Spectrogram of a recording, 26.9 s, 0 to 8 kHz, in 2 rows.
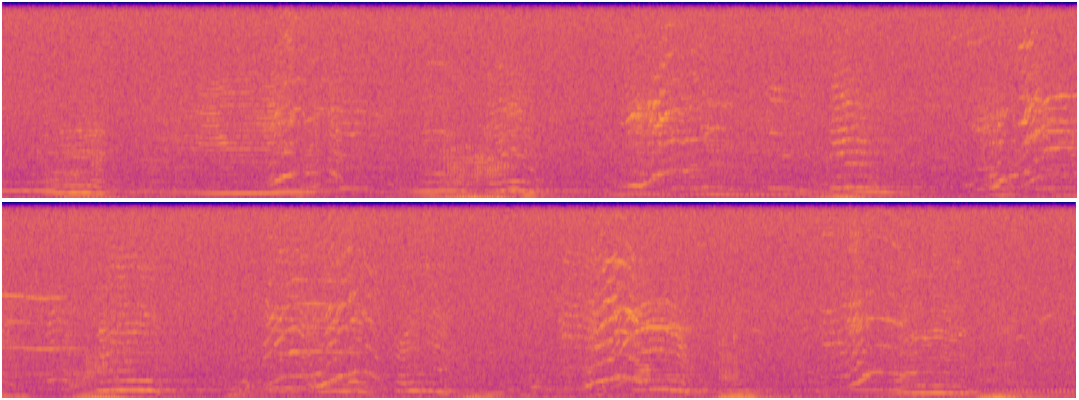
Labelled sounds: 1.0	1.2	humpback whale, 2.5 to 2.6 kHz
2.4	4.5	humpback whale, 0.80 to 4.9 kHz
5.3	6.4	humpback whale, 0.96 to 5.6 kHz
7.7	9.9	humpback whale, 0.80 to 4.5 kHz
10.3	10.8	humpback whale, 1.4 to 4.0 kHz
12.5	14.4	humpback whale, 0.80 to 4.3 kHz
14.6	15.3	humpback whale, 0.80 to 5.9 kHz
16.7	18.6	humpback whale, 0.80 to 3.9 kHz
20.4	22.0	humpback whale, 0.80 to 5.9 kHz
23.7	25.3	humpback whale, 0.80 to 4.0 kHz

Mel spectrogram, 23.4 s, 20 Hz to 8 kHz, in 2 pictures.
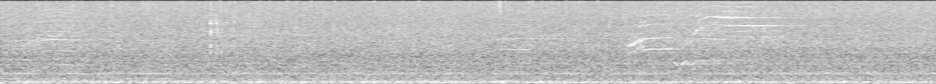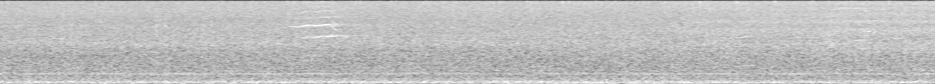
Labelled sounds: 0.4	1.0	killer whale, southern resident, 0.71 to 5.7 kHz
7.7	9.8	killer whale, southern resident, 0.75 to 7.8 kHz
15.2	16.0	killer whale, southern resident, 1.1 to 6.9 kHz

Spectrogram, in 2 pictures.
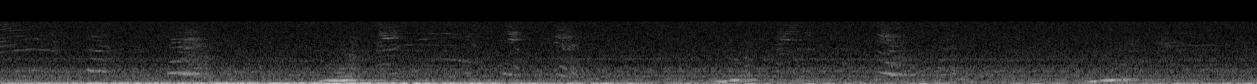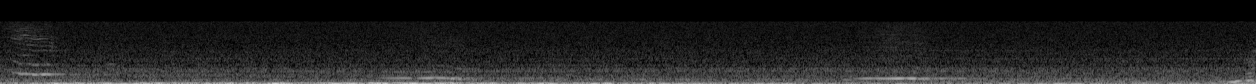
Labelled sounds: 0.1	0.5	humpback whale, 1.8 to 3.9 kHz
1.7	2.0	humpback whale, 2.0 to 3.5 kHz
3.8	4.9	humpback whale, 0.96 to 4.3 kHz
7.8	8.0	humpback whale, 3.0 to 3.2 kHz
8.8	9.0	humpback whale, 3.6 to 4.1 kHz
11.9	12.2	humpback whale, 2.3 to 2.5 kHz
12.7	13.2	humpback whale, 0.86 to 3.5 kHz

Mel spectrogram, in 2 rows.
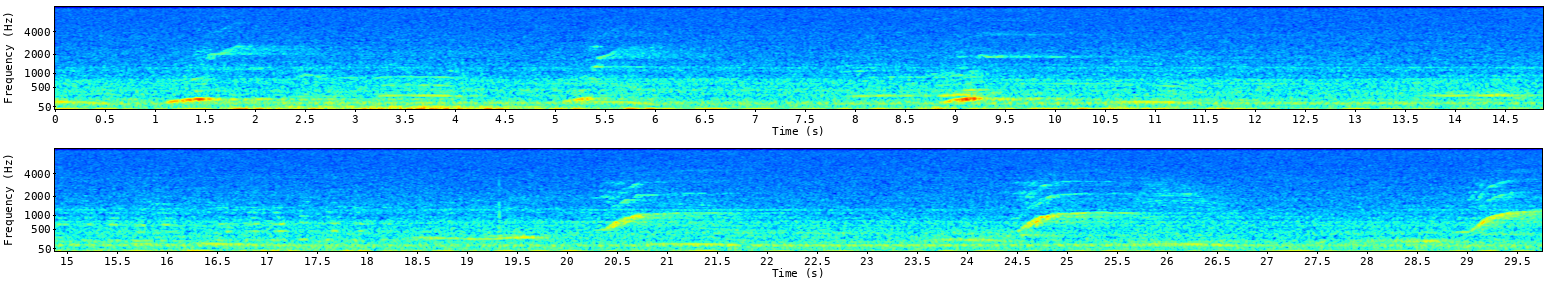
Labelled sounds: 1.5	2.7	humpback whale, 0.80 to 2.7 kHz
5.4	5.8	humpback whale, 1.7 to 2.5 kHz
9.2	9.5	humpback whale, 1.8 to 2.0 kHz
20.2	21.1	humpback whale, 0.80 to 3.2 kHz
24.6	25.7	humpback whale, 0.80 to 3.3 kHz
29.1	29.7	humpback whale, 0.80 to 3.3 kHz

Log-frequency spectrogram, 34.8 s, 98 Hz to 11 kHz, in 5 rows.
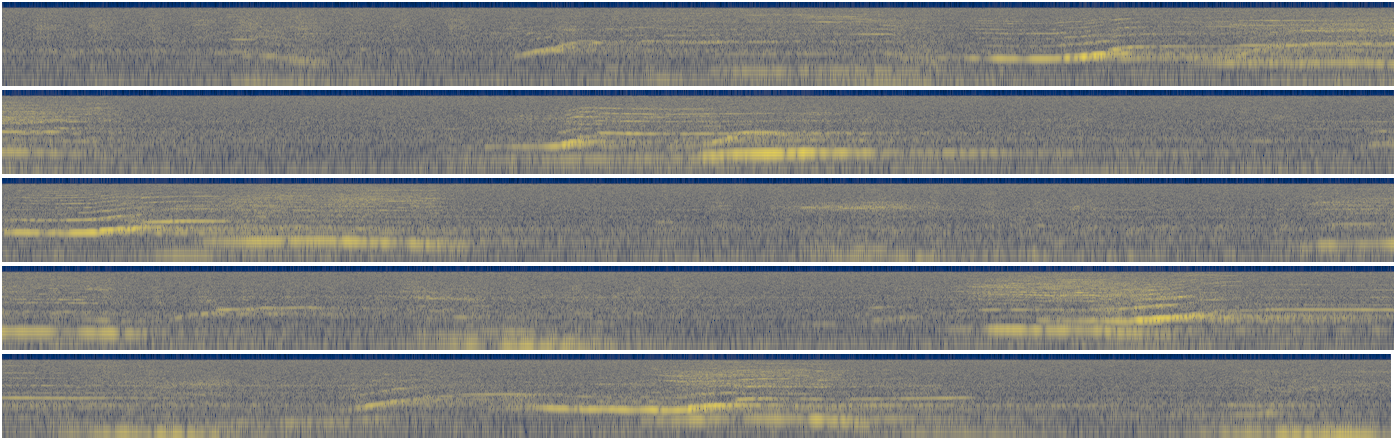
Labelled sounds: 2.7	3.7	humpback whale, 0.80 to 1.3 kHz
4.0	7.6	humpback whale, 0.80 to 4.9 kHz
9.8	10.9	humpback whale, 0.83 to 4.2 kHz
13.8	15.1	humpback whale, 0.80 to 5.3 kHz
15.7	16.1	humpback whale, 3.2 to 5.7 kHz
17.8	18.4	humpback whale, 1.9 to 2.4 kHz
20.5	22.5	humpback whale, 0.80 to 3.7 kHz
22.9	23.3	humpback whale, 1.5 to 2.0 kHz
25.7	28.3	humpback whale, 0.80 to 4.6 kHz
28.7	29.0	humpback whale, 1.9 to 2.2 kHz
29.6	30.6	humpback whale, 0.80 to 1.7 kHz
31.1	31.8	humpback whale, 0.80 to 3.5 kHz
32.3	32.7	humpback whale, 0.86 to 1.1 kHz

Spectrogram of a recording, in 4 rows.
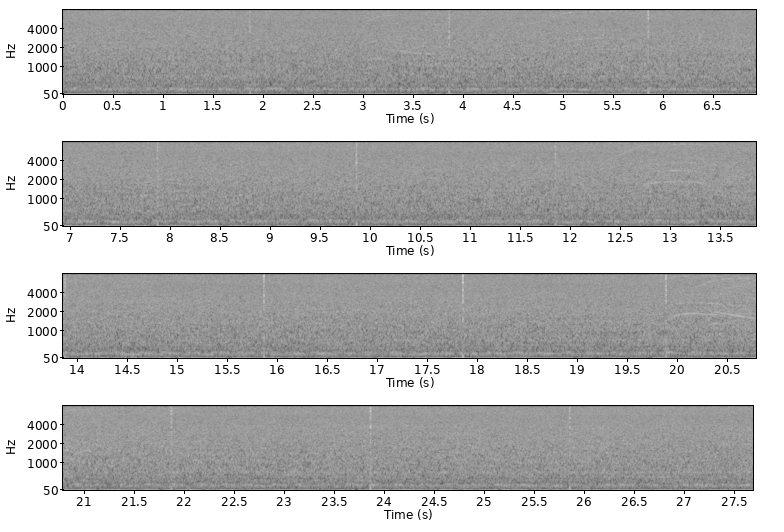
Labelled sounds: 2.9	4.1	killer whale, Bigg's (transient), 0.49 to 7.2 kHz
4.5	5.7	killer whale, Bigg's (transient), 0.74 to 7.8 kHz
12.3	13.5	killer whale, Bigg's (transient), 0.90 to 7.5 kHz
19.7	21.2	killer whale, Bigg's (transient), 0.87 to 7.5 kHz

